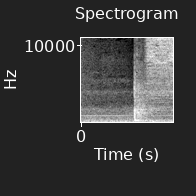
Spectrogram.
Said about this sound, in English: I have a muffin tin here, and I'm going to spray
